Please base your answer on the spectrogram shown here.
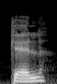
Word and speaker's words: quel: Quelle, masculine form here, will be pronounced exactly as the feminine form here. Quelle. So only one sound, okay?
